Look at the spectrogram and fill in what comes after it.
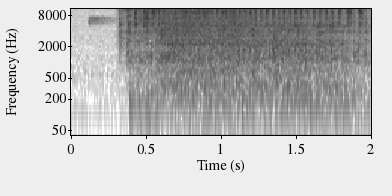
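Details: Mini chopper's small two-stroke, said to need a carb job, with gasoline squirted in by hand since the ether ran out. It bursts into a harsh buzzing run for under two seconds, then dies; fuel starvation, runs only on the prime.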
